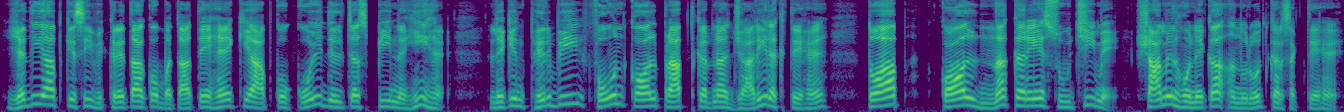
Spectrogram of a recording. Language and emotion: Hindi, neutral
